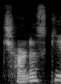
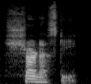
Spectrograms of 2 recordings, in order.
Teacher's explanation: And to my wife's chagrin, the way that you pronounce the CH in the original language in Ukrainian was actually a soft CH, like sh instead of ch. So it's not Charnesky, it's Sharnesky.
